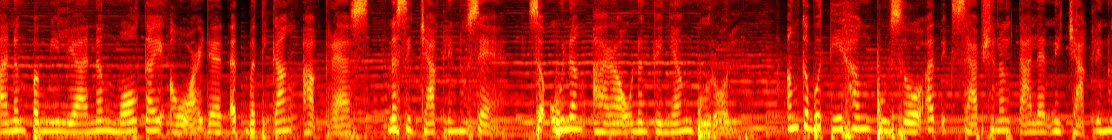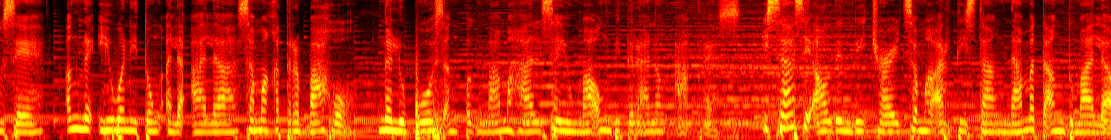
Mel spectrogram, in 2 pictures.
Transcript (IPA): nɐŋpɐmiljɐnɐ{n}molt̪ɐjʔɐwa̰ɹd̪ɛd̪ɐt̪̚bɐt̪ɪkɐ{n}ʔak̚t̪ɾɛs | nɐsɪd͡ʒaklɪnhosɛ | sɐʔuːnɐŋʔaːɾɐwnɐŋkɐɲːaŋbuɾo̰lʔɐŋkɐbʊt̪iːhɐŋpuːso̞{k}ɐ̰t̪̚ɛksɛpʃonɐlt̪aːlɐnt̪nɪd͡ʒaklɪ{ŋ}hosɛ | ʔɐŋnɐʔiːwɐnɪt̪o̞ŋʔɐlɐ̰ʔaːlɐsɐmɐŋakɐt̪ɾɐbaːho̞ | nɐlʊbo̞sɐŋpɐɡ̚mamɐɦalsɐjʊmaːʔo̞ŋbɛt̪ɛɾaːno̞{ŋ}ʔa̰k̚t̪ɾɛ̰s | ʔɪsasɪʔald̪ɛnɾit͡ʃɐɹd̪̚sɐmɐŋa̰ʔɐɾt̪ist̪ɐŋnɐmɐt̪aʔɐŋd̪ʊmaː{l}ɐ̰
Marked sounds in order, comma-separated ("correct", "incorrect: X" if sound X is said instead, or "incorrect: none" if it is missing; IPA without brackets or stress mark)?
incorrect: ŋ, incorrect: ŋ, incorrect: ʔ, incorrect: n, correct, correct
